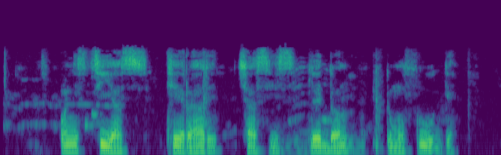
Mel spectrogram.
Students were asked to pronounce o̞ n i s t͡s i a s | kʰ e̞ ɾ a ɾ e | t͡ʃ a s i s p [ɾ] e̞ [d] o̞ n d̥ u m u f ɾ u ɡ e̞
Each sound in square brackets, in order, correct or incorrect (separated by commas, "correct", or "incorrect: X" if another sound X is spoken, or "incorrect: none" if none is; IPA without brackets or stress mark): incorrect: l, correct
